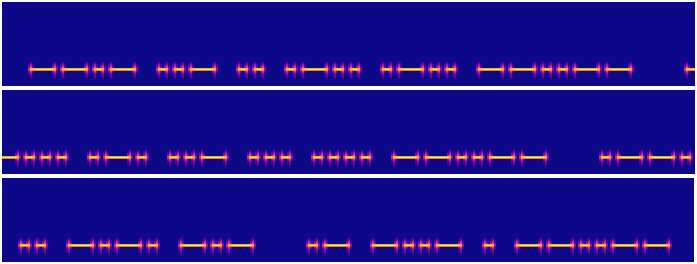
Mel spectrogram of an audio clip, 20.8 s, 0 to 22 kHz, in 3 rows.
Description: Morse code, heard as a keyed tone, about 15 wpm, 700 Hz. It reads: QUILL, BRUSH, PICK AXE,
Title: Pangram Challenge v2 - 15wpm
